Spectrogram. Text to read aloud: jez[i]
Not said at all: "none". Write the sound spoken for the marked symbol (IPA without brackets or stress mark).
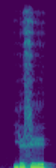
e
